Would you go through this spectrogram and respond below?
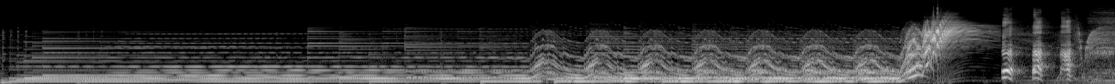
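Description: Electric guitar run through an Electro-Harmonix delay pedal holds a sustained chord, then a rhythmic pulsing warble of repeating echoes swells and pitches upward before breaking into sharp stuttering bursts.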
